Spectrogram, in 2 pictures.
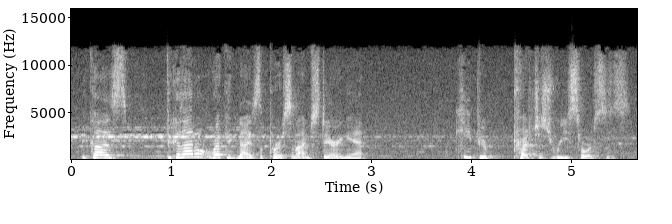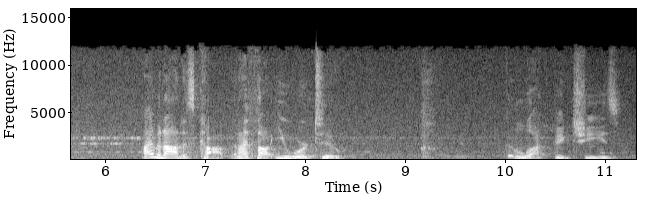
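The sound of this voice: A woman uses a put-on character voice, low in pitch with a fairly bright tone and very wide pitch swings. She speaks at a fairly slow pace with long, frequent pauses, amid audible room echo and faint music in the background.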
